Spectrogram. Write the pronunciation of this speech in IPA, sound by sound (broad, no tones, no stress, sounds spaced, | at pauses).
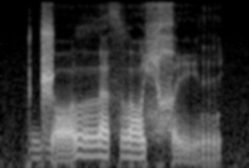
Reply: d͡ʒ ɔ̰ lː ɐ θ l ɔ ç χ ḭ r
